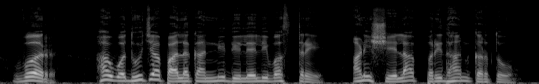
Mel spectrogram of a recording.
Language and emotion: Marathi, neutral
